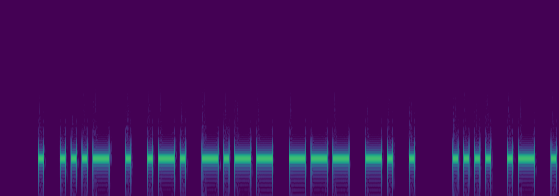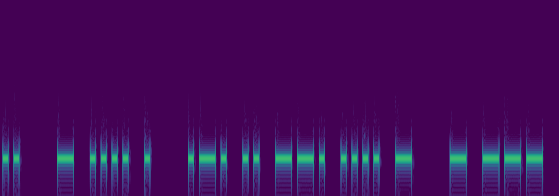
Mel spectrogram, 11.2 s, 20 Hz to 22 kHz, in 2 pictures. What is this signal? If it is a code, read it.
Morse code, heard as a keyed tone, about 22 wpm, 700 Hz. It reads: EVERYONE HAS THE RIGHT TO
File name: practice / 22wpm / Sentences with 3-Word Phrases - 22wpm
